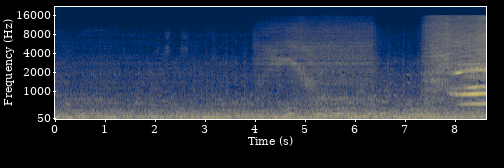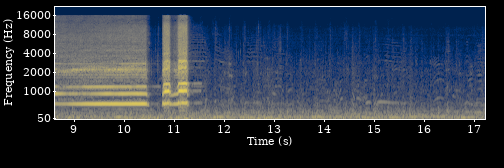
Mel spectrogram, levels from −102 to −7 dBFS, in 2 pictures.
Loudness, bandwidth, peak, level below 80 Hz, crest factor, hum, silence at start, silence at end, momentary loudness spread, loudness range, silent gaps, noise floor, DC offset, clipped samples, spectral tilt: -23 LUFS; 16 kHz; -4 dBFS; -48 dBFS; 28 dB; none; 0 s; 0 s; 27 LU; 26 LU; none; -48 dBFS; under 0.1%; under 0.1%; -2 dB/octave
